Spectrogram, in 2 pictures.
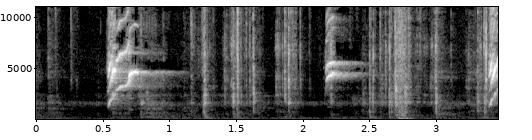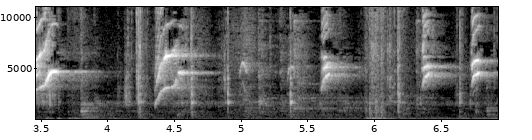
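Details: Canary giving sharp, high chirps that sweep downward, in uneven bursts mixed with clicks and light tapping.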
